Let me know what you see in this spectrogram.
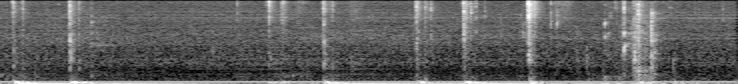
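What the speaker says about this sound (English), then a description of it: "Type this in." Computer keyboard typing, irregular clusters of close key clicks spread over several seconds above a low steady hum, with no speech.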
